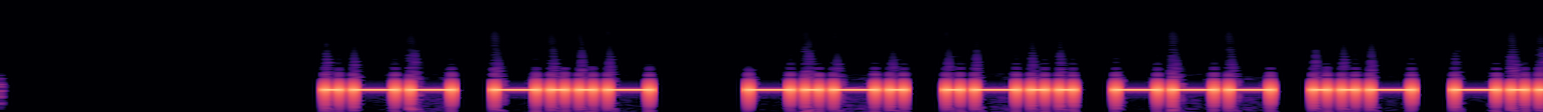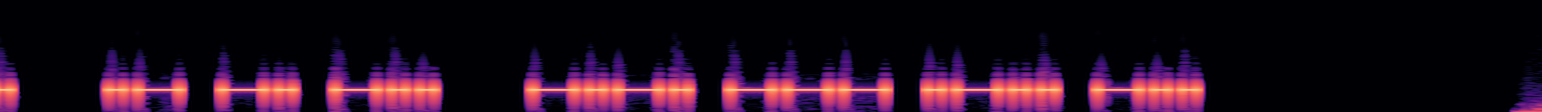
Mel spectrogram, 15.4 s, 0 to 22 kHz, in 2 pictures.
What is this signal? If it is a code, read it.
Morse code, heard as a keyed tone, about 17 wpm, 700 Hz. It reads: WX CLOUD AND COLD
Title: Speed-Racing Common QSO Phrases Encore - 17wpm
